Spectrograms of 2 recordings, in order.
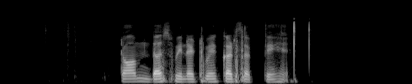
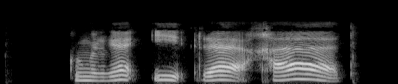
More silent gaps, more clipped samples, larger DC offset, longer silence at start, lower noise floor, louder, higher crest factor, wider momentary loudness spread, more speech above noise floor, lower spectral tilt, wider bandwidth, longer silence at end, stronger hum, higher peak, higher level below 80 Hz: first, 2.59-2.63 s vs none; neither; neither; first, 1.2 s vs 0.7 s; second, -65 dBFS vs -88 dBFS; second, -23 LUFS vs -16 LUFS; first, 24 dB vs 16 dB; about the same, 10 LU vs 11 LU; second, 42 dB vs 72 dB; about the same, -5 dB/octave vs -5 dB/octave; first, 9.2 kHz vs 7.8 kHz; first, 1.15 s vs 0.45 s; neither; about the same, -2 dBFS vs -2 dBFS; second, -70 dBFS vs -64 dBFS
